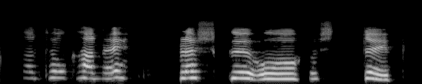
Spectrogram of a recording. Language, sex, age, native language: Icelandic, male, 12, Icelandic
